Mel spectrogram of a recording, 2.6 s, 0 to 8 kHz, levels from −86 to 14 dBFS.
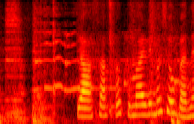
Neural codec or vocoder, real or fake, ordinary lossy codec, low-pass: codec, 16 kHz, 0.9 kbps, LongCat-Audio-Codec; fake; none; none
